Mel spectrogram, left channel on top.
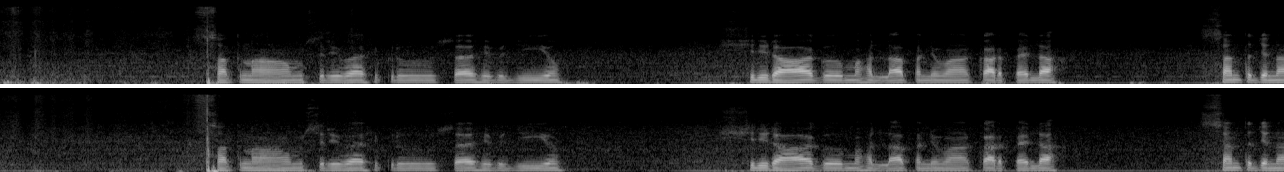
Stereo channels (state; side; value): normal; both; correlation 0.79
